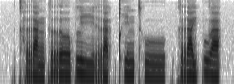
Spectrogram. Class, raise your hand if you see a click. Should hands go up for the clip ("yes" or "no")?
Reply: no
